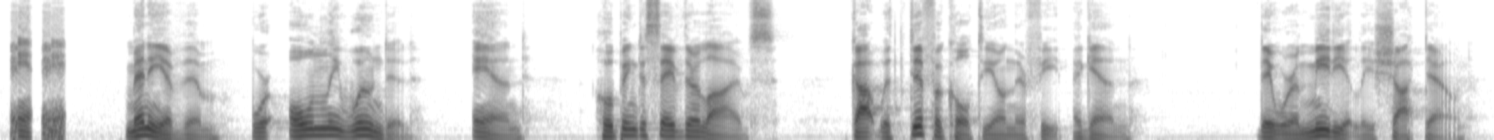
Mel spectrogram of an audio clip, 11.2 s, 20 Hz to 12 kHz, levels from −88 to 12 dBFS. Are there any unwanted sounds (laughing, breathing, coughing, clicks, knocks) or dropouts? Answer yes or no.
yes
